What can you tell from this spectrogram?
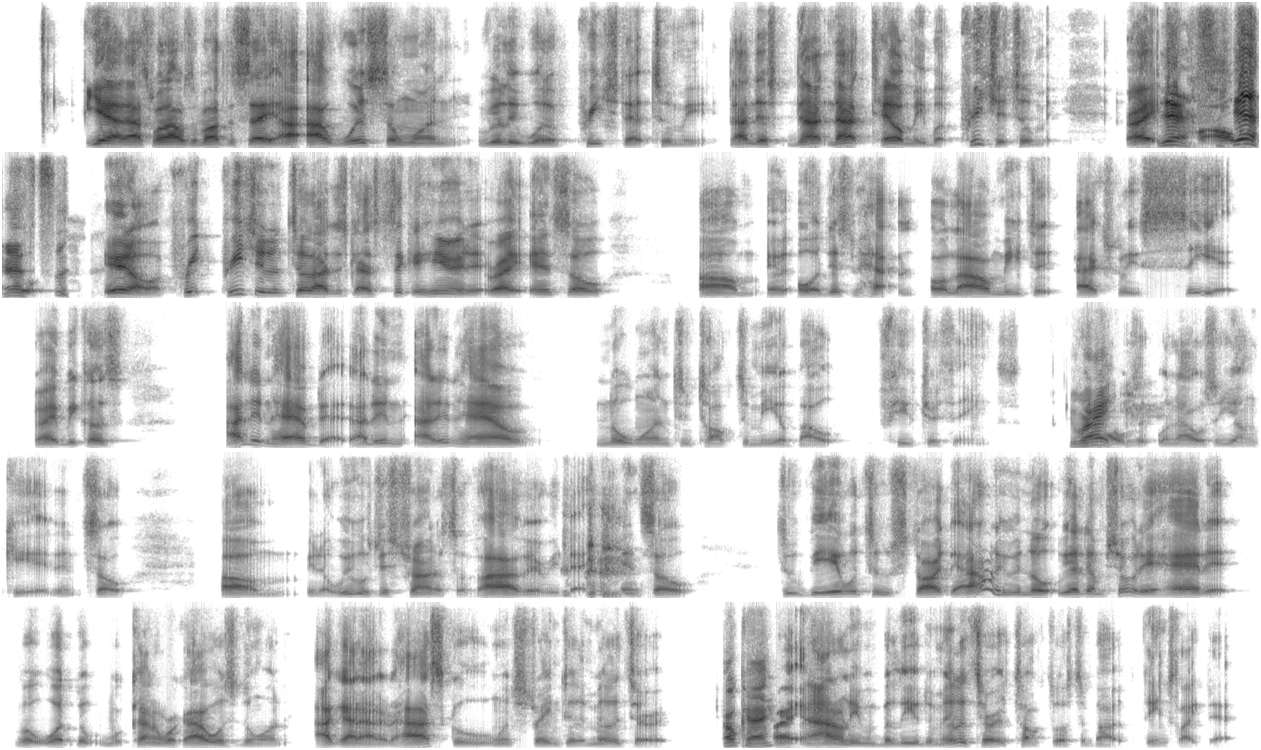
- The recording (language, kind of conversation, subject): English, podcast, What helps someone succeed and feel comfortable when starting a new job?
- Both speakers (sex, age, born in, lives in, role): male, 55-59, United States, United States, guest; male, 60-64, United States, United States, host
- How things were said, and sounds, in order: laughing while speaking: "yes!"; other background noise; throat clearing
